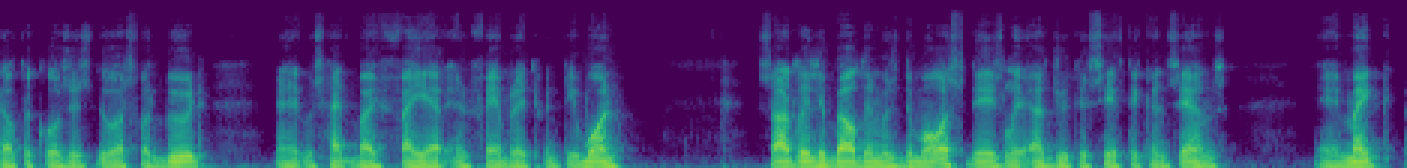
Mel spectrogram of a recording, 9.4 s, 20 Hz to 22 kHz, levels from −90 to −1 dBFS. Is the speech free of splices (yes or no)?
no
